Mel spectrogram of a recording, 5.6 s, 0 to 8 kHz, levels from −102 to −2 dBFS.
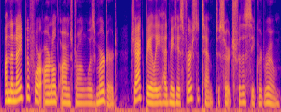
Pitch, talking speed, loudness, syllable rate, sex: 180 Hz, 225 wpm, -21 LUFS, 5.9 syllables/s, female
